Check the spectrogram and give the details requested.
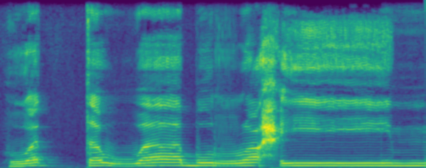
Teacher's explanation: وقف میں ہم نے اس میم کو سائلنٹ کرنا ہوگا یعنی ساکن کرنا ہوگا ، هو التواب الرحیم، آخر میں میم کی آواز نکلنی چاہیے،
